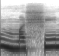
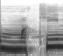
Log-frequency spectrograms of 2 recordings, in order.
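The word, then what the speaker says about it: machine: Sound जो है तीसरा है श, जैसे कि मशीन में पढ़ते हैं, इसको मकीन नहीं पढ़ते, मशीन में CH को श पढ़ा जा रहा है, ये बीच में आ रहा है।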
